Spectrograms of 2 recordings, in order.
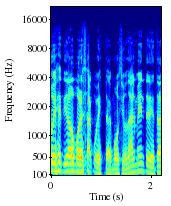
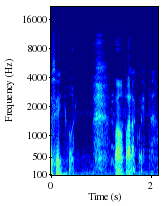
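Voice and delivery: near-whispered plea to God; a whispered aside to God at the top of the hill; hushed prayer; 4 semitones lower, 13 dB quieter than usual. Retold or imitated. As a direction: breathe the prayer under your breath, nervous. Prays before the steep descent.

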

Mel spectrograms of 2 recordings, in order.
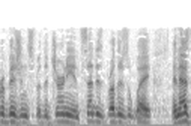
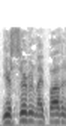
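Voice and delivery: plain reading voice

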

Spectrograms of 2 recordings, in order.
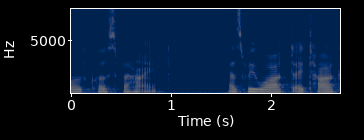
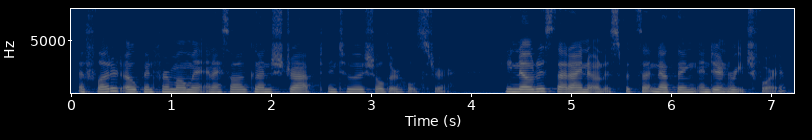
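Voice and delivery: plain reading voice

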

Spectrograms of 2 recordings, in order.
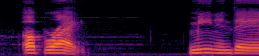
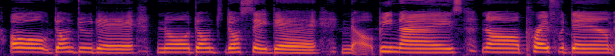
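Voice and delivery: higher, pleading goody-goody voice; a mocked do-gooder, higher and whiny; mocking her old self; 4 semitones higher, slower than usual. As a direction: mimic the preachy nice self, higher. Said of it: "I used to shun".

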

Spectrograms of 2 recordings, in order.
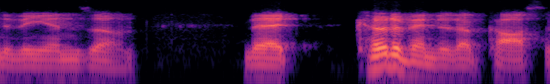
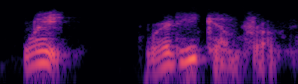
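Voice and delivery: higher, startled retold wonder; surprise; 10 semitones higher, 6 dB quieter than usual. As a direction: sound caught off guard, much higher. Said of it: "I was like".

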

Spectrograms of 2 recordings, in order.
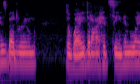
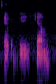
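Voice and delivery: breathy hushed whisper, softer; 9 dB quieter than usual. Retold or imitated. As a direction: lean in and whisper the answer. Hushed psychic naming the son.

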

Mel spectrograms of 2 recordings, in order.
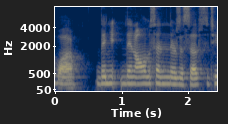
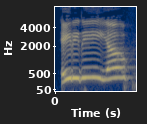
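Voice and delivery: loud, high joking exclamation; loud self-mocking; 10 semitones higher, 7 dB louder than usual. Real, not acted. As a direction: shout it at yourself. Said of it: "total brain fart".

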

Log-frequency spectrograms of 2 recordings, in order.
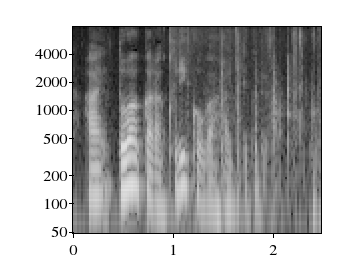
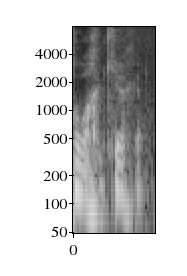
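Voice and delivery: ordinary delivery, nothing marked

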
